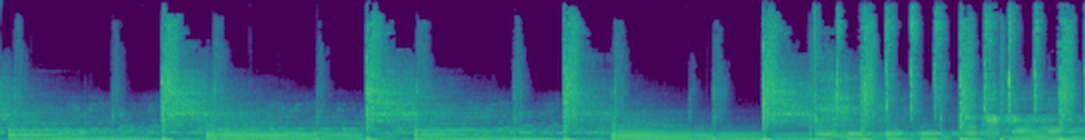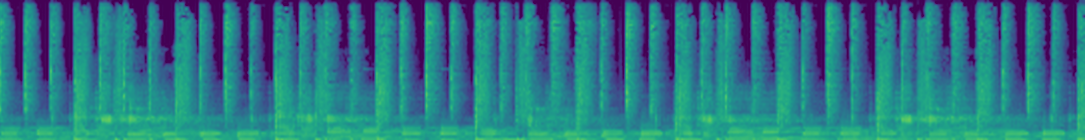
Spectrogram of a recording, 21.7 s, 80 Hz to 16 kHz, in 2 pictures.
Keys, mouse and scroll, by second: 1.6 alt+z, 2.4 scroll up 2, 2.9 click, 3.8 click, 5.8 click, 6.6 scroll down 5, 6.9 alt+z, 7.3 alt+z, 7.7 Tab, 7.9 click, 8.2-9.1 shift+middle drag, 9.5 scroll up 1, 9.7 ctrl+s, 9.8 click, 10.2 shift+middle click, 10.3 scroll up 1, 13.1-13.7 drag, 13.7 ctrl+s, 13.9 click, 14.0 Tab, 14.5 Tab, 15.4-16.2 drag, 16.2 Tab, 16.6 Tab, 17.1 ctrl+1, 17.5-18.6 middle drag, 18.6-19.8 drag, 19.8 Tab, 20.1 middle click, 20.4-21.0 scroll up 1, 21.0 2, 21.5 click.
